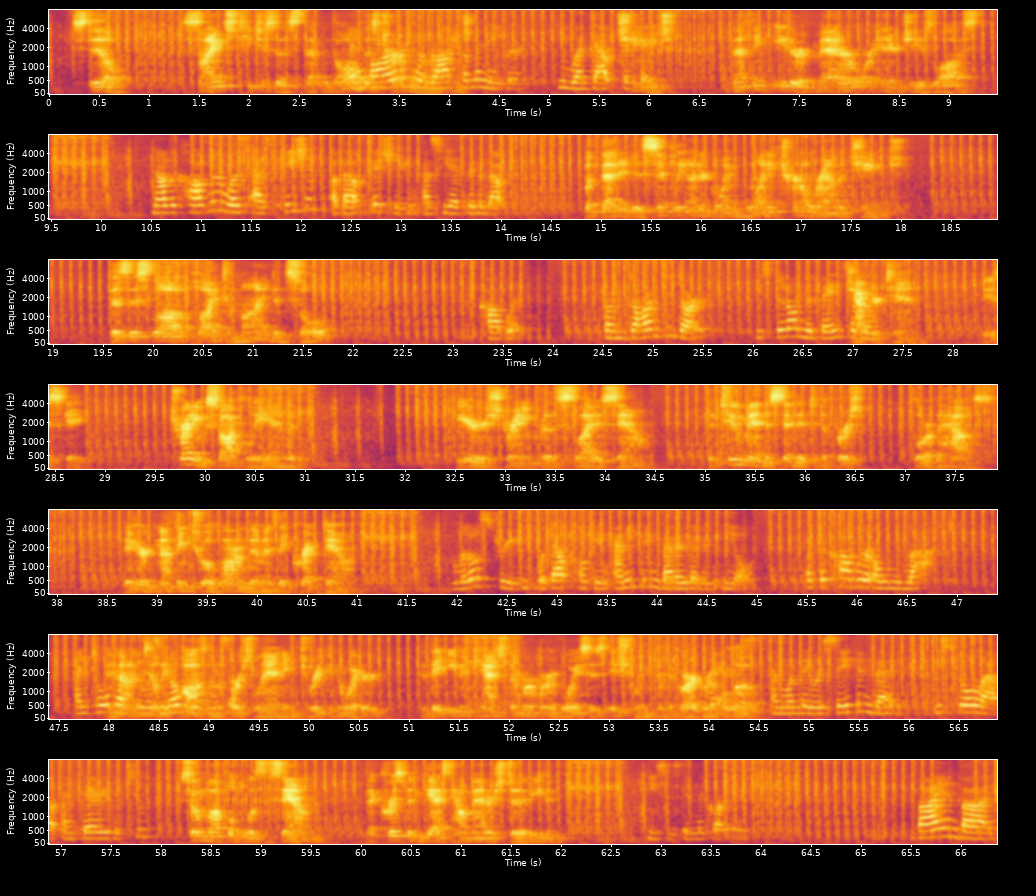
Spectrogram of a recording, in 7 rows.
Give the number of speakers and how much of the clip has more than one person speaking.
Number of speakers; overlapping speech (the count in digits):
2, about 7%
